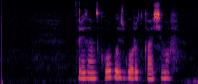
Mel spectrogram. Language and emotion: Russian, neutral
